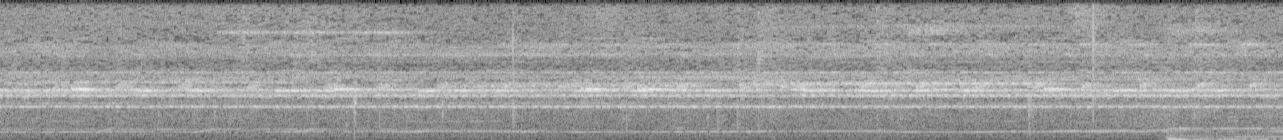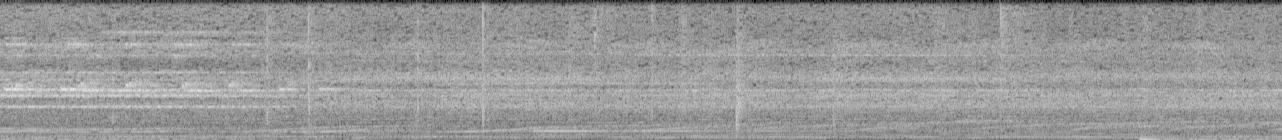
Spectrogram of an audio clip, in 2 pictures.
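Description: Gibbon song in a tropical forest: a run of rising whooping calls that climb higher and come faster as the bout builds, over steady insect trills. About six seconds in, a low thump brings in background music.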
